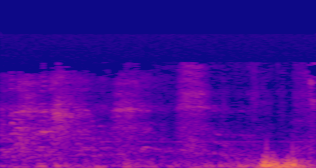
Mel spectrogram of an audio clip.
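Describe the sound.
A person imitates a thirsty deer's heavy panting: a few rhythmic, breathy huffs, ending in a louder, rougher burst of breath.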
